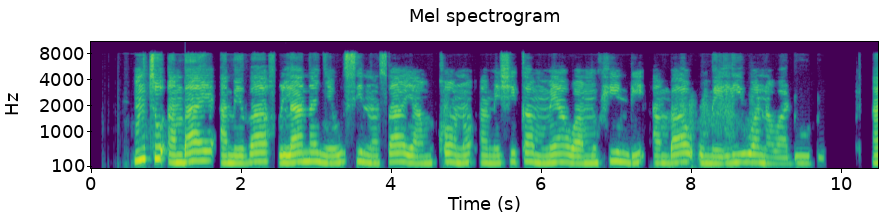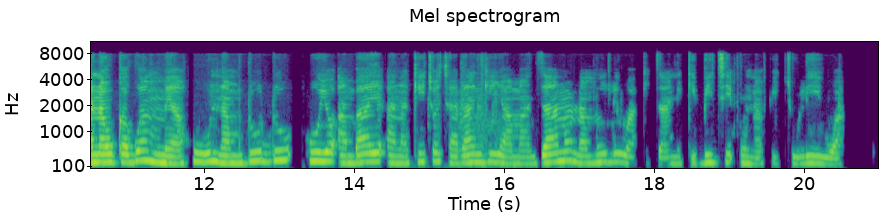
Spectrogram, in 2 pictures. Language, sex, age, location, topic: Swahili, female, 25-35, Kisii, agriculture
